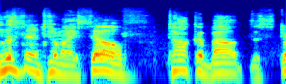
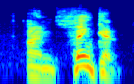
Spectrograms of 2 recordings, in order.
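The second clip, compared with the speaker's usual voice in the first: put-on annoyed child voice; 4 dB louder than usual. Retelling a daughter's reply when interrupted while sucking her thumb: imitating an annoyed child. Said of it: "like she was annoyed that I was interrupting her".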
